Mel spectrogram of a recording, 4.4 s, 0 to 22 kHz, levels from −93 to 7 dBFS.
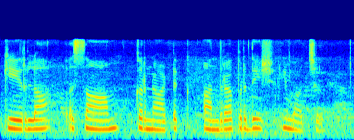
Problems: background conversations at intervals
